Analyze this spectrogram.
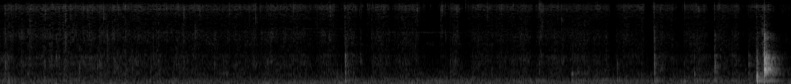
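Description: A hand mixing wet cornflour-and-chilli masala paste in a stainless steel bowl: soft squelching and smearing of the paste, with a few faint taps against the steel. A short, louder bump comes near the end.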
